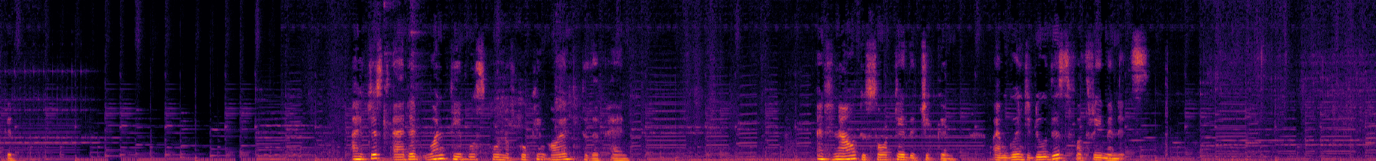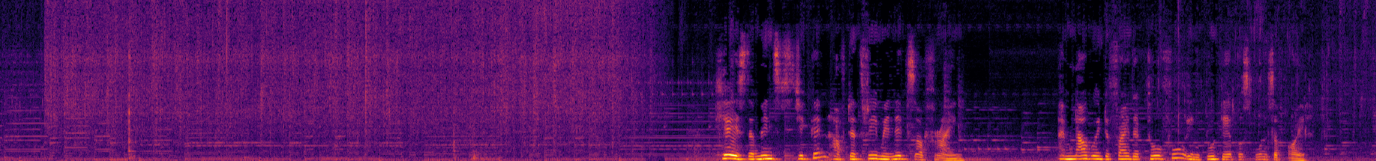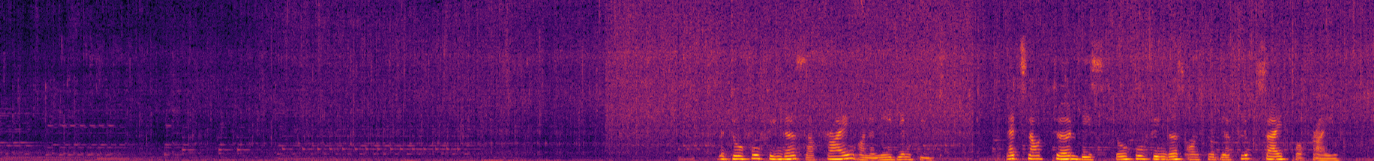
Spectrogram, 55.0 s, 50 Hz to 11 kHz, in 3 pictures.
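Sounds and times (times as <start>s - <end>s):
gentle background music: 0.0s - 55.0s
chicken sizzling in oil: 3.8s - 10.8s, 16.0s - 27.7s, 33.8s - 55.0s.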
